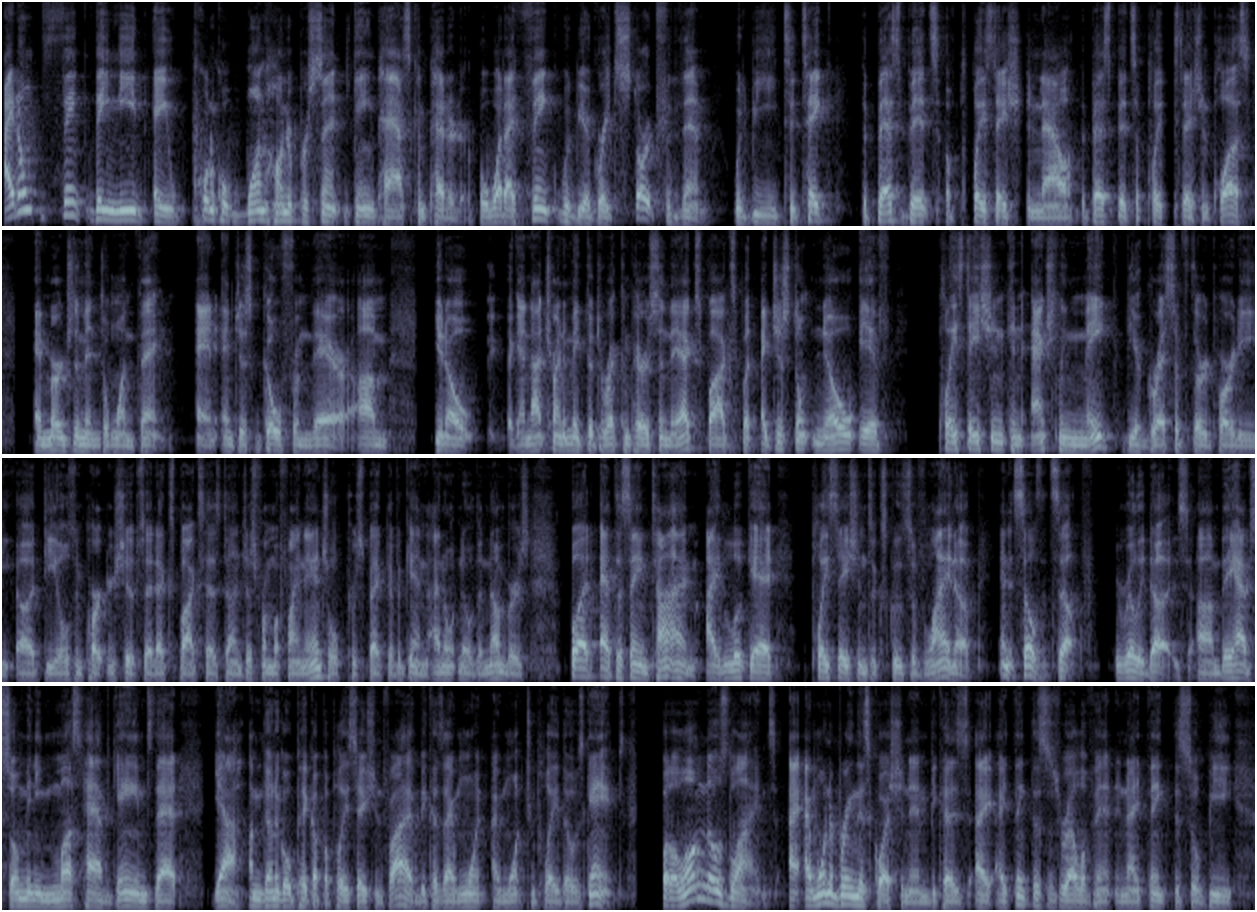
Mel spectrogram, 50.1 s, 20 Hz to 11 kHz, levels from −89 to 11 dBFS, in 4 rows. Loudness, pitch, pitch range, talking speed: -29 LUFS, 90 Hz, 85-105 Hz, 200 wpm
